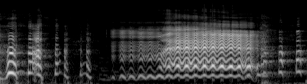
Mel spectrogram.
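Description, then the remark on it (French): A person does a loud, wavering goat-like bleat lasting over a second, its voice shaking rapidly in pitch, preceded by brief chatter and followed by a short laugh. “Ça fait deux ans qu'on se connaît, tu sais que je fais hyper bien la chèvre.”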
